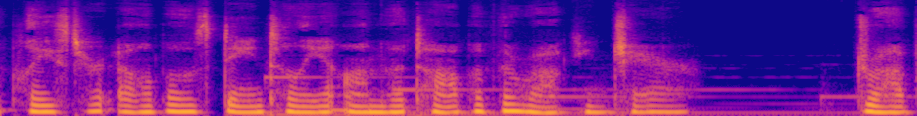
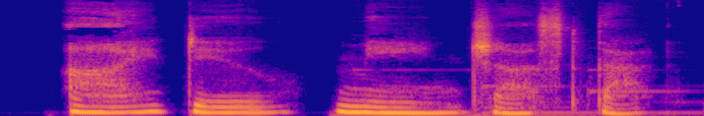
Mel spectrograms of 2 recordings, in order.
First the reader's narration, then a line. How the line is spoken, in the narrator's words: said slowly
